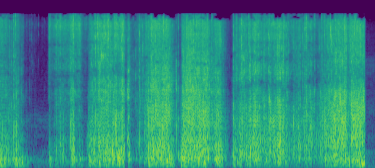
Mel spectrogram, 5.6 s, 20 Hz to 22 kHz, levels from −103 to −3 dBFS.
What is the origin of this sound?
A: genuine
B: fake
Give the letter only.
B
